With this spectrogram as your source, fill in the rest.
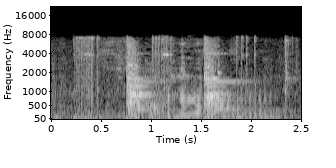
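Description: Rear wheel of a car spun by hand with the drive propeller shaft and rear differential refitted, giving a close mechanical whirring with rattly, ratchet-like clicks and a couple of louder surges over about two and a half seconds.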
